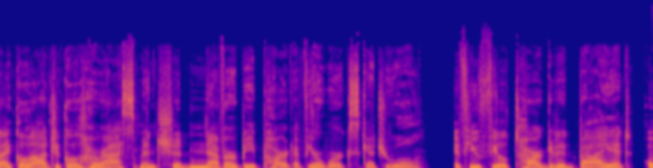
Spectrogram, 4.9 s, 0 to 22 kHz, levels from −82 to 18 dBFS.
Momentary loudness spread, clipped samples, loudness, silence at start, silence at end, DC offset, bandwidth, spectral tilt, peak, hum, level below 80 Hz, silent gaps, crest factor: 6 LU; under 0.1%; -18 LUFS; 0 s; 0 s; under 0.1%; 17 kHz; -4.5 dB/octave; -2 dBFS; none; -72 dBFS; none; 16 dB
